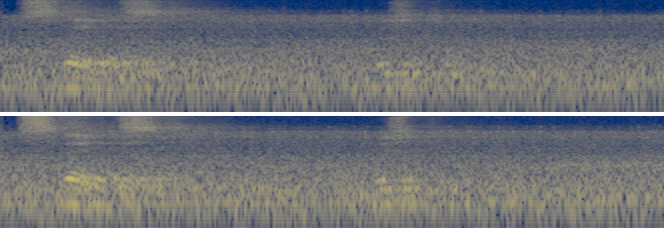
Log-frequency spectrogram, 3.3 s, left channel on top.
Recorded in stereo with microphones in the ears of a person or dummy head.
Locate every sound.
0.1 s a man speaking: 85° right, 5.5 m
